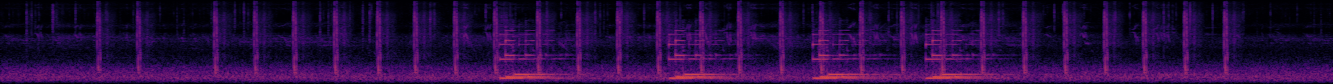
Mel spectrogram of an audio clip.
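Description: Quick light footsteps patter across a hard floor.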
